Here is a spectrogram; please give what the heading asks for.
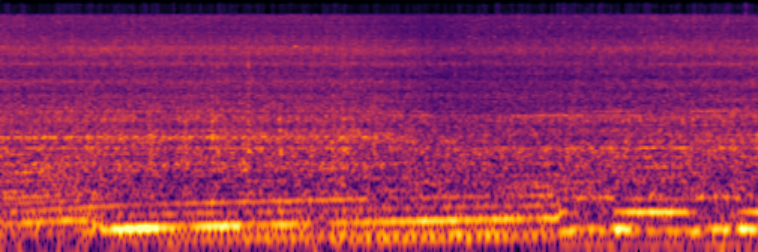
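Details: Front wheel bearing while driving: constant low droning growl under the running noise, the sound of a badly worn front wheel bearing.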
